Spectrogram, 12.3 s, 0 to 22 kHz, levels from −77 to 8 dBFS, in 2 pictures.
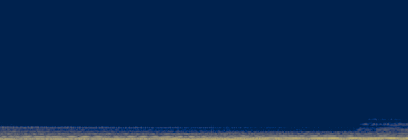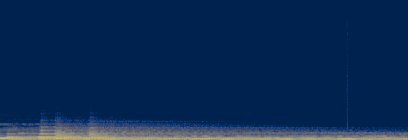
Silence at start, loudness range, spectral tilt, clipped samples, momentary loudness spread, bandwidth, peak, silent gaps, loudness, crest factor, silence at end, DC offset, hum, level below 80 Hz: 0 s; 5 LU; -12.5 dB/octave; under 0.1%; 9 LU; 3.2 kHz; -2 dBFS; none; -20 LUFS; 16 dB; 0 s; under 0.1%; none; -30 dBFS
